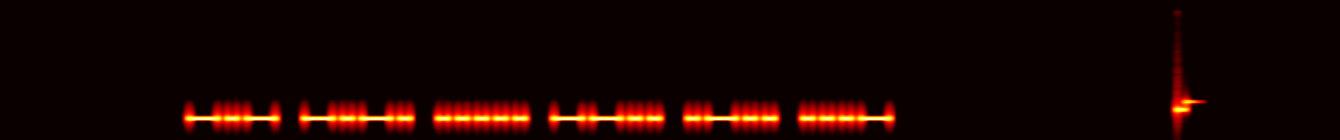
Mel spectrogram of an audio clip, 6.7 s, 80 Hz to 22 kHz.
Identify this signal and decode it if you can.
Morse code, heard as a keyed tone, about 25 wpm, 700 Hz. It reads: KC5ZLV
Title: USA Call Signs - 6 Characters - 2x Character Spacing - 25wpm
